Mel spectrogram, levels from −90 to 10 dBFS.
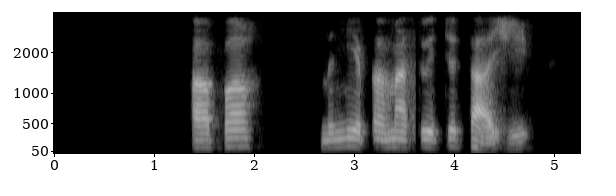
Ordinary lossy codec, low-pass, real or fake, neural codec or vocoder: AAC, 24 kbps; 3.6 kHz; fake; codec, 16 kHz, 1 kbps, X-Codec, WavLM features, trained on Multilingual LibriSpeech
